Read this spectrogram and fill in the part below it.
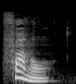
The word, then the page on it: funnel: British English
